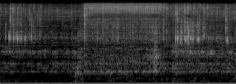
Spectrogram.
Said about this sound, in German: Was passiert ist, dass die Pumpe dann hier durch dieses Loch, diese Öffnung, Luft ansaugt. Man kann das hören, wenn ich hier zuhalte,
